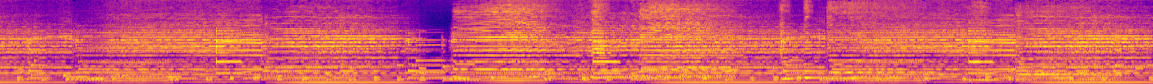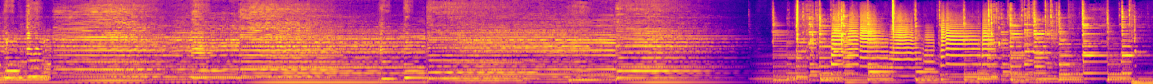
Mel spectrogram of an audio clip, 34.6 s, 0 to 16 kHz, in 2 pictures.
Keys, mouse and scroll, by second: 11.5 click, 12.9-14.0 drag, 26.9-27.5 shift+middle drag, 27.5-28.0 scroll up 9, 27.9 middle click, 28.5 Tab, 29.5 3, 29.7 click, 30.8 ctrl+KP_Add, 31.3 ctrl+KP_Add, 34.3 scroll down 2.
